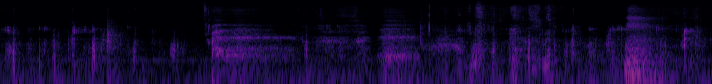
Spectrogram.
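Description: Close-miked mouth sounds of a person eating grilled beef offal (gopchang): small wet clicks and smacks of chewing, with a couple of audible breaths, one about two seconds in and a louder one just after six seconds.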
